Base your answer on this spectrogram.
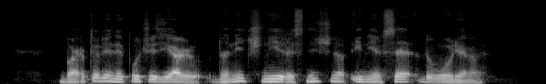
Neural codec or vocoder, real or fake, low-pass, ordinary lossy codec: codec, 44.1 kHz, 2.6 kbps, DAC; fake; 14.4 kHz; none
